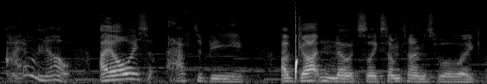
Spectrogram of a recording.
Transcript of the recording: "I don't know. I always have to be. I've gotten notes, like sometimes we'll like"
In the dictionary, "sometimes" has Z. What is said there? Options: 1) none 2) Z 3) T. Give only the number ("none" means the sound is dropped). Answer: 2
